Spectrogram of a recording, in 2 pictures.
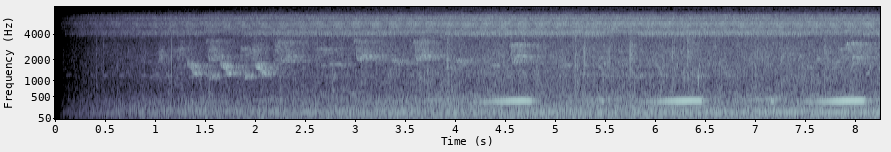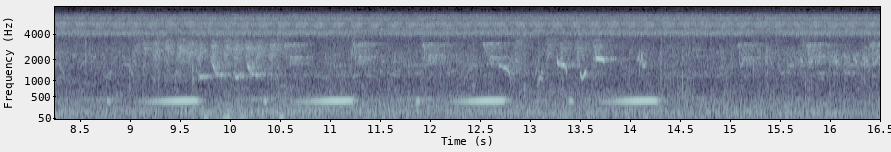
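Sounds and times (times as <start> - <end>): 
emerald dove calling with soft low moaning coos: 4.2 - 4.9, 5.9 - 6.6, 7.2 - 14.4.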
